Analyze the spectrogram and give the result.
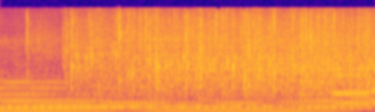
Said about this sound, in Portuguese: Vocês podem aplaudir o Senhor?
